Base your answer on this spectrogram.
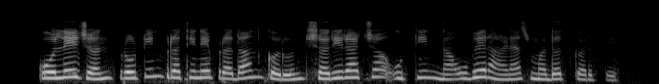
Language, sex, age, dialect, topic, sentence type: Marathi, female, 31-35, Northern Konkan, agriculture, statement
